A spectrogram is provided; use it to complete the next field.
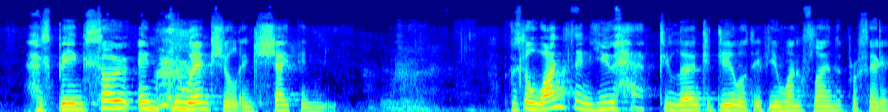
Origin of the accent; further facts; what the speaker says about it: South Africa; I'm from South Africa, so I can share that publicly.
